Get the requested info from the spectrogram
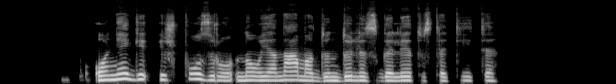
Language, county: Lithuanian, Panevėžys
